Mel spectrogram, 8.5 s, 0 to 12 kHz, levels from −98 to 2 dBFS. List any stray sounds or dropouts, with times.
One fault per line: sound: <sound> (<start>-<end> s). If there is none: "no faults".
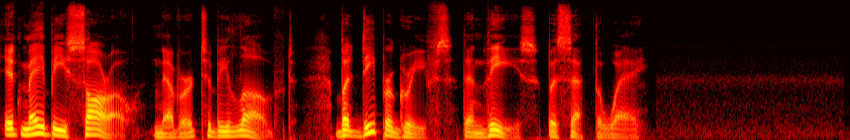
no faults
